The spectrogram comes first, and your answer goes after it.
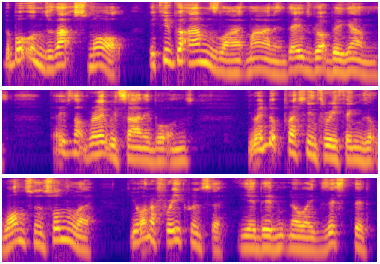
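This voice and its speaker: Male vlog host, lively swooping intonation, soft mellow tone, chatty and self-mocking. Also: medium pitch, normal speed, husky. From England. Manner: self-deprecating, jokey, addresses viewers directly. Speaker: hobbyist video creator and host. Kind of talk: casual chatty vlog presentation.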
